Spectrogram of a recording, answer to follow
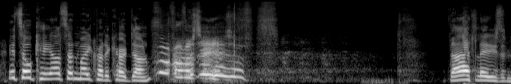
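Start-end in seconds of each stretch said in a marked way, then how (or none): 0.1-1.5 loud, high mock mother, cheerfully naive; imitating mum's breezy reassurance; mother's voice. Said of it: "she goes". 1.6-2.7 big laugh. Real, not acted. Laughing at mum story.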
